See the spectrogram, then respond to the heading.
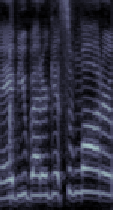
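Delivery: sweet, kindly, friendly holler. Recounting yelling down to her husband, she quotes his reply: imitating a sweet holler. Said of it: "Like hollers it like just so nice".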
